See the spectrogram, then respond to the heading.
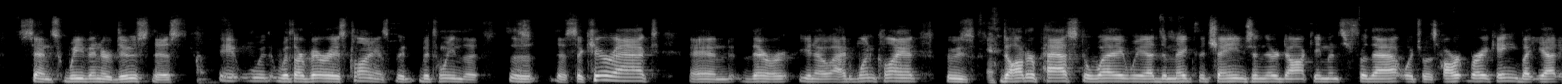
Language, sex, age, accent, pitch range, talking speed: English, male, 50-69, American, 125-150 Hz, 160 wpm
